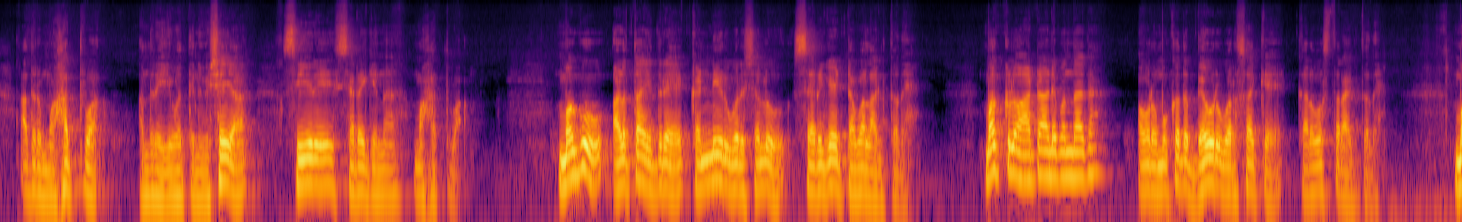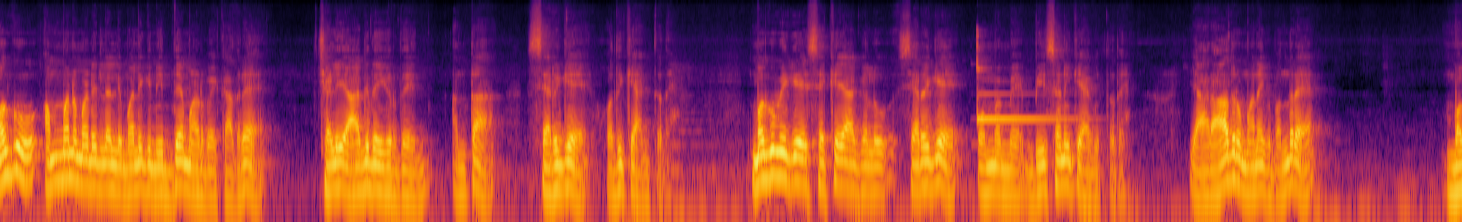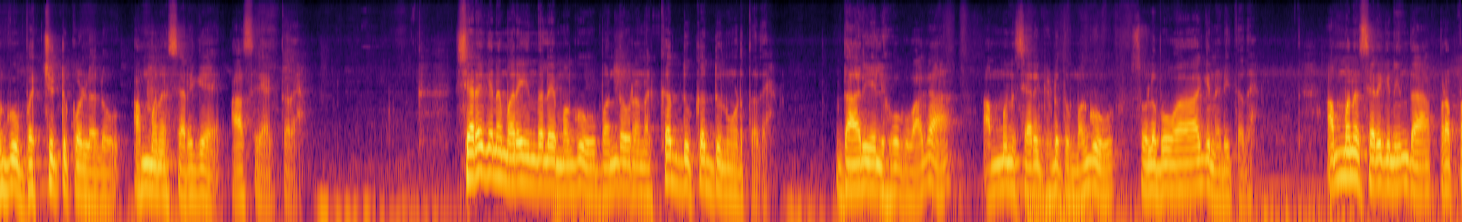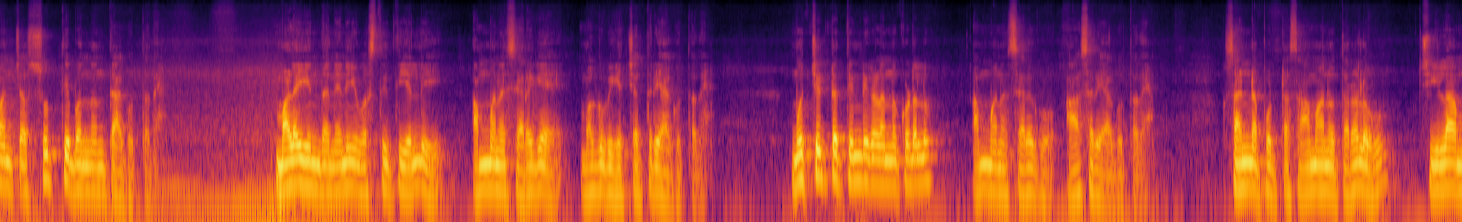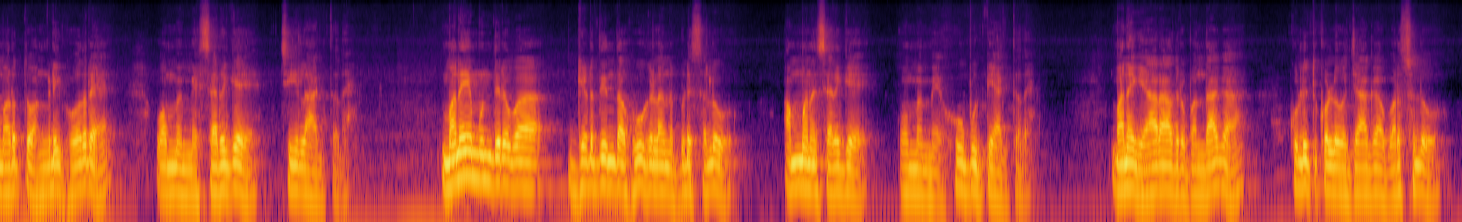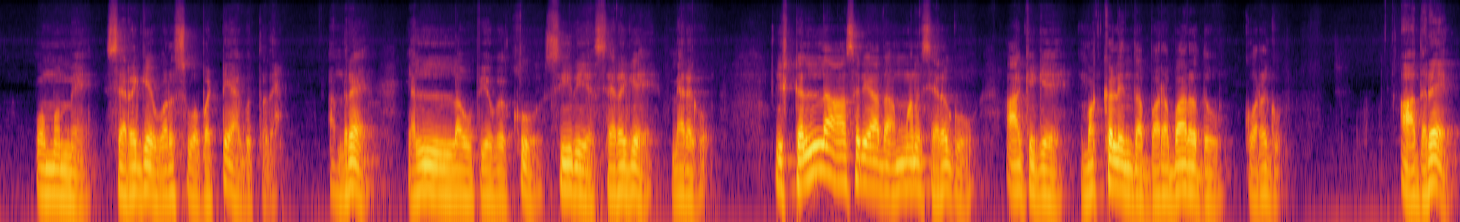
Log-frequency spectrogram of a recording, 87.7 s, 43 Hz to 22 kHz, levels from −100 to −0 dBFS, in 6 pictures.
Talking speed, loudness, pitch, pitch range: 90 wpm, -19 LUFS, 105 Hz, 95-115 Hz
